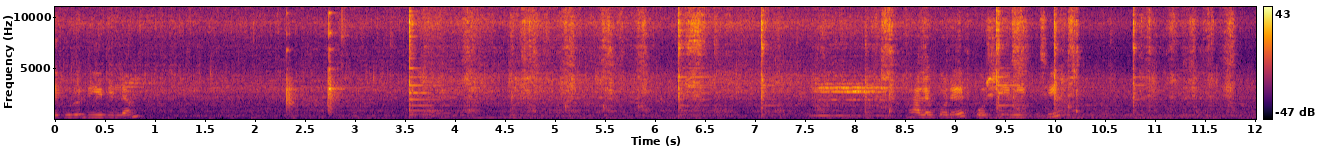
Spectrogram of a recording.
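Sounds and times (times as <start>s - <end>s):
paste sizzling in oil: 0.0s - 12.0s
metal spatula knocking on pan: 9.3s - 10.2s.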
